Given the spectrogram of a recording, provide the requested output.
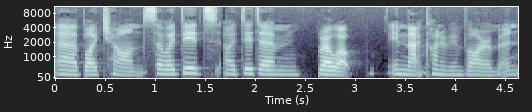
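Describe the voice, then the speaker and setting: A slight North London accent, fairly even intonation, and a dry, close sound with no echo on a very clean recording against a silent background. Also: woman, medium pitch for a woman, moderate pace. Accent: slight North London accent, drops T and H. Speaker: church member, emergency planner and mum. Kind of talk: testimony interview.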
